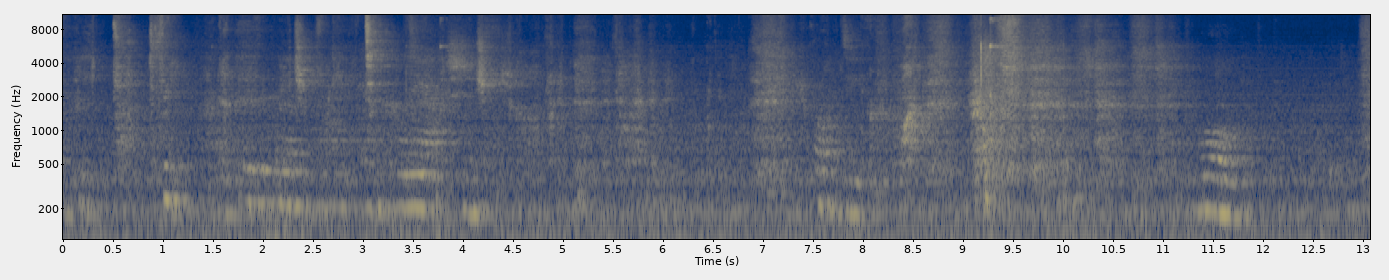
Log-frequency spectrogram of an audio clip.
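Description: A man speaks with feeling in a large room.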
